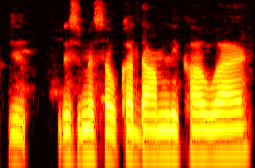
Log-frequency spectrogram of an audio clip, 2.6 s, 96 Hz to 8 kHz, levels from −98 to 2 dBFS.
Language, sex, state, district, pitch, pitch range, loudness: Hindi, male, Bihar, Jamui, 130 Hz, 130-135 Hz, -17 LUFS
